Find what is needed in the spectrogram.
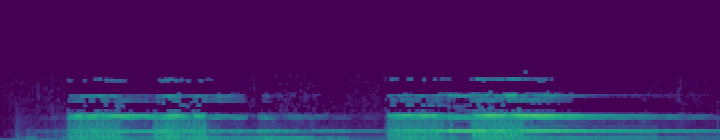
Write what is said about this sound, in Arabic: ما ترد يا بنتي، انت واقفة تتفرجي على التليفون كده ليه؟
